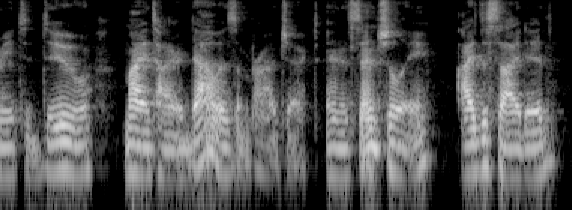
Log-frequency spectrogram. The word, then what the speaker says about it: Taoism: It is Taoism with a D as in dog. That's how it's pronounced.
